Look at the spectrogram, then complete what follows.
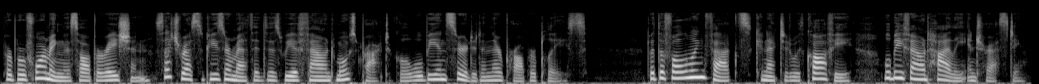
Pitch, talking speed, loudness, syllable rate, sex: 205 Hz, 190 wpm, -17 LUFS, 6.0 syllables/s, female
